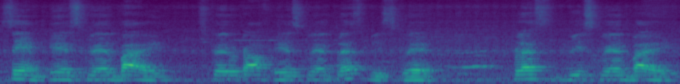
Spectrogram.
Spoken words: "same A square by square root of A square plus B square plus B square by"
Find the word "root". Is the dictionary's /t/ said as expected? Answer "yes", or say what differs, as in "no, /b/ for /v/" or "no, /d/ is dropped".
yes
